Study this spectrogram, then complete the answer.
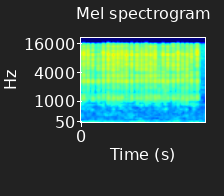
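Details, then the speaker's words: Rebuilt Shimano TLD 15 lever-drag reel, thought to be 1990s-era, with all bearings replaced and a carbon drag washer fitted; the ungreased clicker ticks evenly and crisply at about twelve per second with no grinding, and the reel now spins smoothly. "really smooth it just feels really good"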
